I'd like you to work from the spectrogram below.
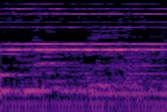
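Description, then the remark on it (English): A telephone rings at Rick's Martini Bar with a steady electronic tone, a stack of bright, sustained pitches holding level for the whole moment without a break. No one speaks over it. “And we get the phone. You get that.”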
